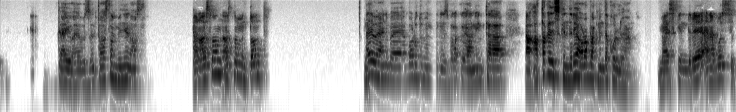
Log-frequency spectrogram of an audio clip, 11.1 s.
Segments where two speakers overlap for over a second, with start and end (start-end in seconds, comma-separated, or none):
none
